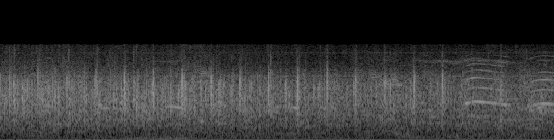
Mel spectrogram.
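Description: A crowd claps outdoors.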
